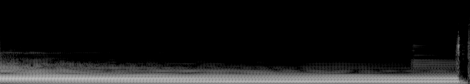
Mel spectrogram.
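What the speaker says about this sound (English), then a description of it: "your low E string is tuned all the way down to a C sharp" A guitar's low string detuned to C sharp rings as a single deep, sustained note with a distorted, effects-laden tone, holding steady for several seconds before being cut off with a brief scrape; no speech.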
